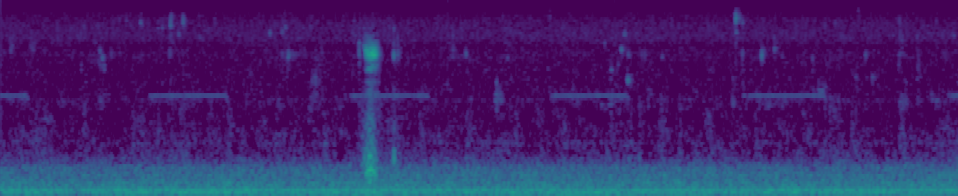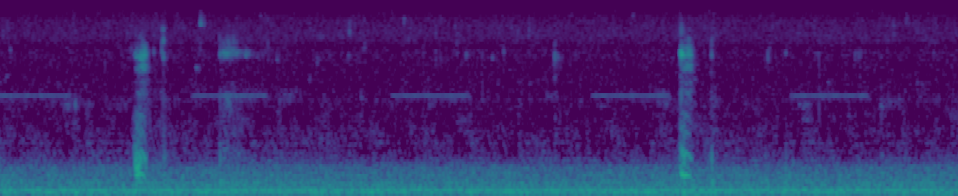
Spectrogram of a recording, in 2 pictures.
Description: Got hiccups after an intense workout. Drank my water too fast, burped a bit, trying to get all the gas out and then got hiccups.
